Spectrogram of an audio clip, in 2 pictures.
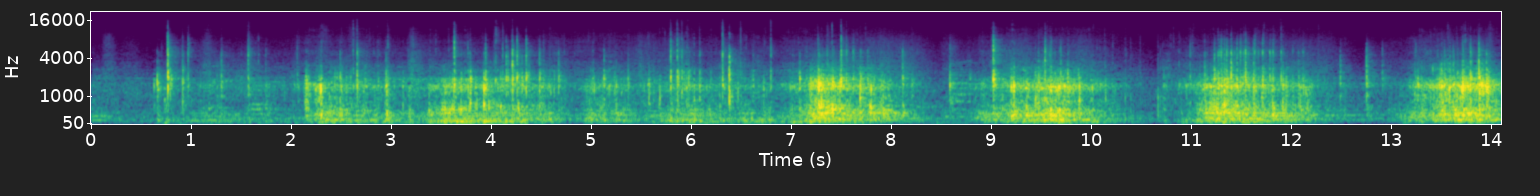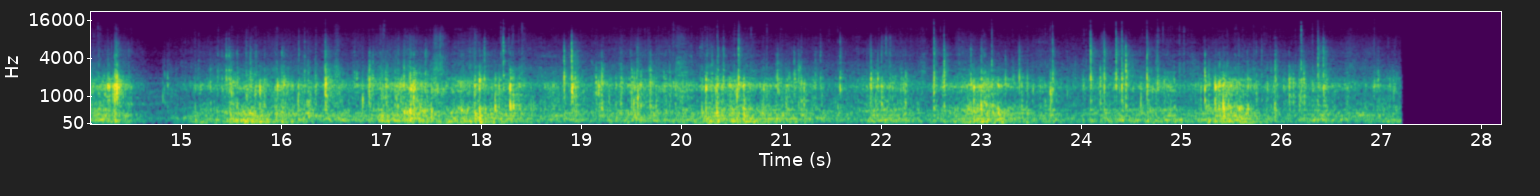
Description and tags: Sat on a rolling chair and rolled around a couple of times to get this sound
Recorded on the Zoom H6
OWI, wood, chair, dragging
